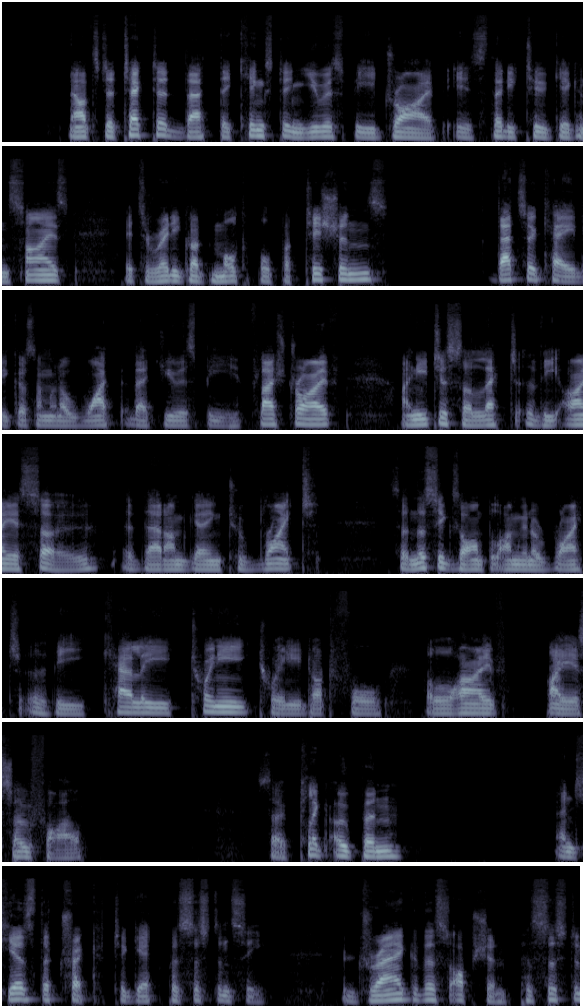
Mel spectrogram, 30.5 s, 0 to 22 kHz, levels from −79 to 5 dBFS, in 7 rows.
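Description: A call bitrate drop runs from 19.16 to 23.85 s: the bandwidth estimate fell and the encoder was starved of bits, consistent with a fall from 32 to 13 kbps. The speech turns coarse, watery and muffled, its high frequencies gone, until the rate recovers.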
